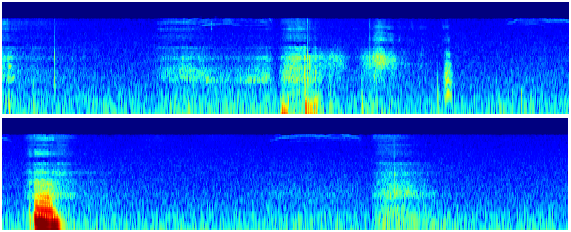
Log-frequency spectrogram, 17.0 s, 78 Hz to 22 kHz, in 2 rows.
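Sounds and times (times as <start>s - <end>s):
man snoring: 8.9s - 9.7s.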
